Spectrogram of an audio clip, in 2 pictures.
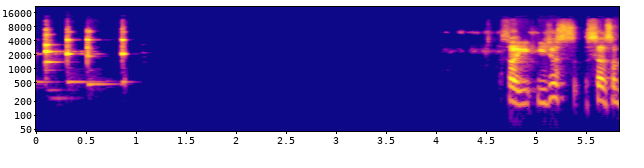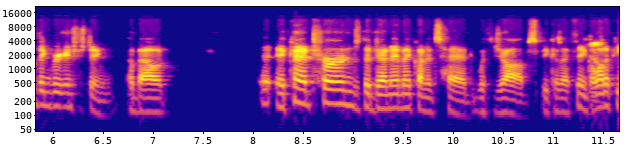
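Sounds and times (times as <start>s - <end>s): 
short electronic phone ringtone: 0.0s - 1.1s
speech: 4.6s - 7.2s, 8.0s - 11.6s.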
